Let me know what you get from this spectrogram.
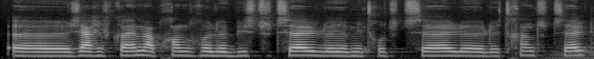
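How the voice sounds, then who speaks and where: A woman's voice: lowish voice, completely flat delivery, moderate pace. A young woman in her twenties from France, a para-judo athlete, giving cheerful interview answers. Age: 20s.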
